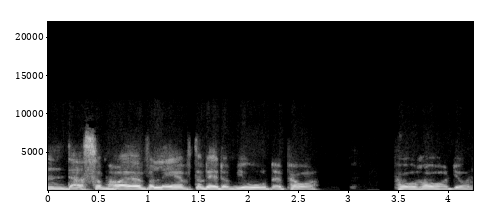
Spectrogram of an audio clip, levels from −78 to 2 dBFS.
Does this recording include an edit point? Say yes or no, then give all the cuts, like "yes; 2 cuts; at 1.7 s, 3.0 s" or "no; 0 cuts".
no; 0 cuts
